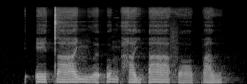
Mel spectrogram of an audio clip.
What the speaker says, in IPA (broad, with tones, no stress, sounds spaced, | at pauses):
ʔ e˧˥ t̪ aː˧˥ ɲ u˩ ə̯ ʔ o˥˨ ŋ h a˧˩ j ʔ aː˧ f ɔː˩ p a˧ w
